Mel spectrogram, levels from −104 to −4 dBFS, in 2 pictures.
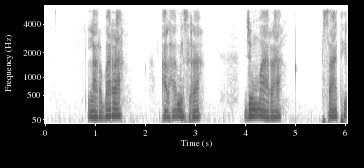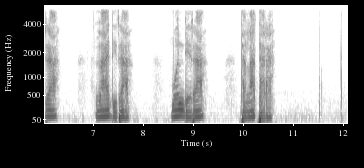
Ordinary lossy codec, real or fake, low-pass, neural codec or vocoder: none; fake; 5.4 kHz; vocoder, 22.05 kHz, 80 mel bands, WaveNeXt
